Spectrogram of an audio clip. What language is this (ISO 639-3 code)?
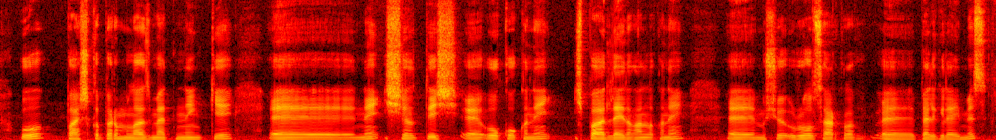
tur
